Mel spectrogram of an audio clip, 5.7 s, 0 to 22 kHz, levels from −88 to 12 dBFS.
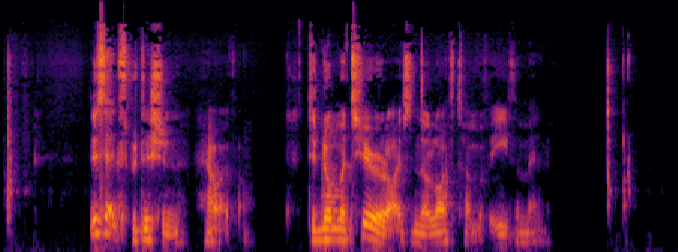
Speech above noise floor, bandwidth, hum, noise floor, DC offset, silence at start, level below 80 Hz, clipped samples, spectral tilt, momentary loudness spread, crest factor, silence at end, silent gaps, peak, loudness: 38 dB; 16.5 kHz; none; -55 dBFS; under 0.1%; 0.05 s; -54 dBFS; under 0.1%; -2 dB/octave; 20 LU; 18 dB; 0.55 s; none; 0 dBFS; -15 LUFS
